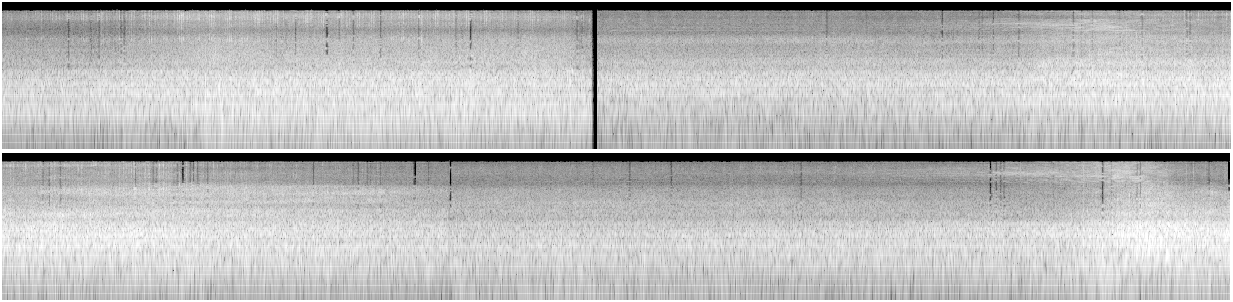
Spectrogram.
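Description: OO gauge model trains running on sectional track: the steady whirr of the locomotives' small electric motors and wheels on the rails. It swells louder for several seconds around the middle as a train passes close by.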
